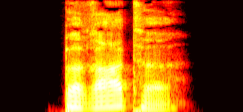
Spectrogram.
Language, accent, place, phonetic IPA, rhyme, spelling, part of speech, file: German, Germany, Berlin, [bəˈʁaːtə], -aːtə, berate, verb, De-berate.ogg
- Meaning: inflection of beraten: 1. first-person singular present 2. first/third-person singular subjunctive I 3. singular imperative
